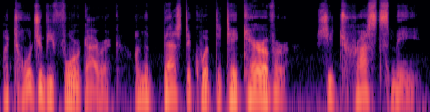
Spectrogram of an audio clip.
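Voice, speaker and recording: A man playing a suave, secretive inventor with a gravelly voice in an audio drama. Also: mid-range voice, sing-song, unhurried, dry recording, full character voice. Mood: tense, defiant. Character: suave, secretive male American inventor of Cheyenne roots.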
